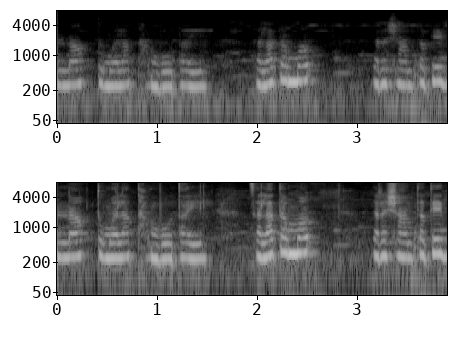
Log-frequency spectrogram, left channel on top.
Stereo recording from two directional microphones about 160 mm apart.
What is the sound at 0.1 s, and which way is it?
A woman's voice, 25° right (ahead or behind).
